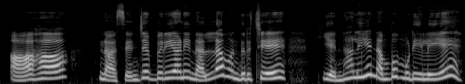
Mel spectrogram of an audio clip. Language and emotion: Tamil, surprised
